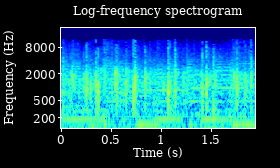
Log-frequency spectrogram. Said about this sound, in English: Give yourself applause. You got some applause, right? Just putting that up. You got 8 out of 10's worth of applause.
